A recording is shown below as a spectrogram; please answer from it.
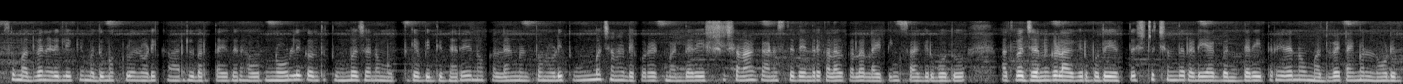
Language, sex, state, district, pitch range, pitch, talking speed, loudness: Kannada, female, Karnataka, Gulbarga, 180-195 Hz, 185 Hz, 190 wpm, -18 LUFS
